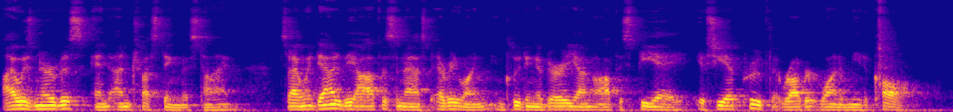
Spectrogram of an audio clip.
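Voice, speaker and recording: A man's voice: sits low, fairly even intonation, normal speed, dark tone. A man telling stories from his working life in film, partly reading aloud from his own memoir. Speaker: film property master and author. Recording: roomy echo.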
